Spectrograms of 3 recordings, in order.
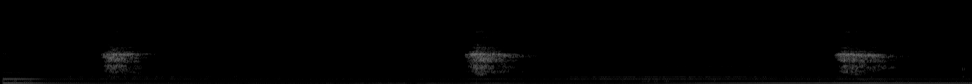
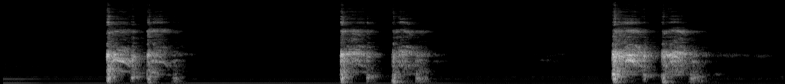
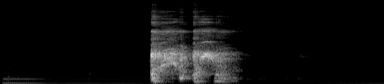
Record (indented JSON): {
  "exhalation_length": "9.7 s",
  "exhalation_amplitude": 840,
  "exhalation_signal_mean_std_ratio": 0.5,
  "three_cough_length": "7.9 s",
  "three_cough_amplitude": 25096,
  "three_cough_signal_mean_std_ratio": 0.35,
  "cough_length": "3.8 s",
  "cough_amplitude": 32767,
  "cough_signal_mean_std_ratio": 0.32,
  "survey_phase": "beta (2021-08-13 to 2022-03-07)",
  "age": "65+",
  "gender": "Male",
  "wearing_mask": "No",
  "symptom_none": true,
  "smoker_status": "Never smoked",
  "respiratory_condition_asthma": false,
  "respiratory_condition_other": false,
  "recruitment_source": "Test and Trace",
  "submission_delay": "0 days",
  "covid_test_result": "Negative",
  "covid_test_method": "LFT"
}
